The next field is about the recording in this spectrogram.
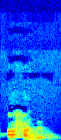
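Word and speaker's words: أحد: Lalu yang ketiga adalah huruf dal di akhir ayat 1. Karena ahad dalnya disukun karena waqaf. Karena dal ini adalah huruf qalqalah. Sekali lagi harus dipantulkan. Ahad. Ingat ahad di ujung lidah. Ahad bukan ahad bukan d bukan d tapi dal ahad ahad giih jadi terkesan agak di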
